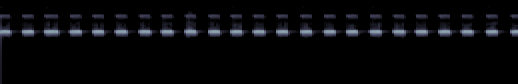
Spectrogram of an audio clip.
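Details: Rhythmic chirping of a male cricket in summer evening conditions: bright, high-pitched pulses evenly repeated at about four a second, clean and uninterrupted.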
